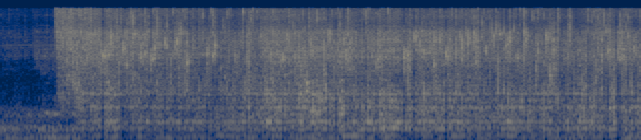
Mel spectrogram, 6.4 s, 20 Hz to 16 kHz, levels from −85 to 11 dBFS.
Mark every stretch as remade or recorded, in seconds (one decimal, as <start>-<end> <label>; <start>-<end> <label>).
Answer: 0.0-5.5 recorded; 5.5-6.0 remade; 6.0-6.4 recorded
